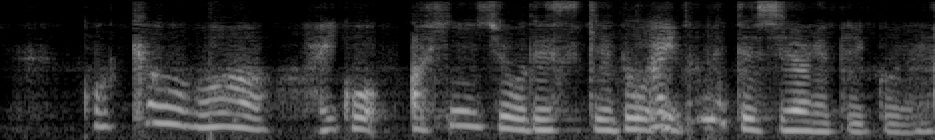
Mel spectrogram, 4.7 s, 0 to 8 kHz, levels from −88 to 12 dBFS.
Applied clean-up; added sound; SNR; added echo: neural separator model SepFormer DNS4.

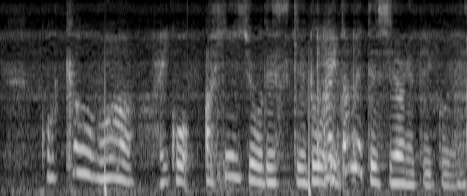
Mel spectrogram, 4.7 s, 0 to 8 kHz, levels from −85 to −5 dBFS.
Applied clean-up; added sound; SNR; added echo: none; Crackle; 15 dB; reverberation time 0.4 s.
